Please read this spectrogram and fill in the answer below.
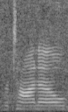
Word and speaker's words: Fratano: Hey everyone, I'm Fratano, rhymes with Capitano, the voice of Child's Master, Skirk.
